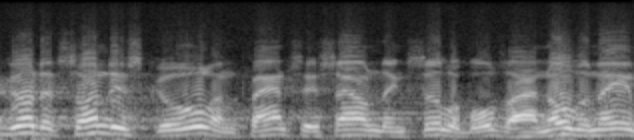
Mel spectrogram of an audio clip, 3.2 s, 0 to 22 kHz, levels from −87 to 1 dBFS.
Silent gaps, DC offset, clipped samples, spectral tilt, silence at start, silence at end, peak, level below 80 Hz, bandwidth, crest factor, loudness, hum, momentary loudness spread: none; under 0.1%; under 0.1%; -6 dB/octave; 0 s; 0 s; -6 dBFS; -48 dBFS; 19.5 kHz; 12 dB; -18 LUFS; none; 4 LU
